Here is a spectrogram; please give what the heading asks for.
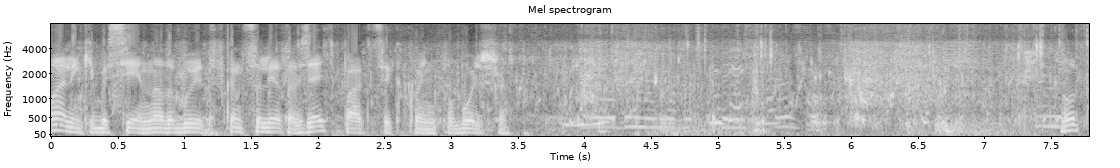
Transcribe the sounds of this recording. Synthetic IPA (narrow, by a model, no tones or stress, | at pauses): alʲɪnʲkʲijbɐsʲejnːad̪əbudʲɪt̪fkɐnt̪sɛlʲet̪əvzʲætʲpɐak̚t̪sɨɪkɐ̥kojnʲɪtʲpɐbo̞lʲʂɨ | nt̪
